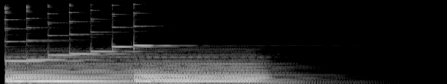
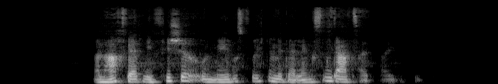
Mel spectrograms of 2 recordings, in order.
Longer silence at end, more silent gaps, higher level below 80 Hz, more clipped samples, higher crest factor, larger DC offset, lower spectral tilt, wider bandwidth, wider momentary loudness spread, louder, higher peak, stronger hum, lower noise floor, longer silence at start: first, 1.6 s vs 1.05 s; neither; first, -36 dBFS vs -64 dBFS; neither; second, 14 dB vs 20 dB; neither; first, -8 dB/octave vs -5.5 dB/octave; first, 18 kHz vs 16 kHz; second, 7 LU vs 10 LU; first, -16 LUFS vs -24 LUFS; first, -2 dBFS vs -6 dBFS; neither; second, -79 dBFS vs -88 dBFS; second, 0.05 s vs 0.95 s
